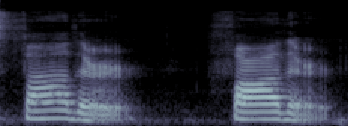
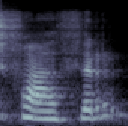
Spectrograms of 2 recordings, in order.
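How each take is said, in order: First: Father with th buzzed as in this; voiced TH. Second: Father with th breathed as in think; voiceless TH error. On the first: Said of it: "It's the". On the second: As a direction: mispronounce father as "fa-thur" with unvoiced th. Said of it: "ما قلناش father". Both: Shown as a demonstration.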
